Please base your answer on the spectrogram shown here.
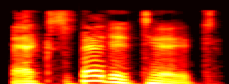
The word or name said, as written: expeditate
